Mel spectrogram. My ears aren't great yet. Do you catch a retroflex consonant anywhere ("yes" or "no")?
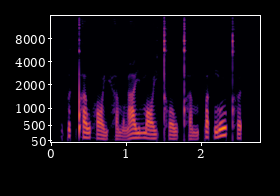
no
